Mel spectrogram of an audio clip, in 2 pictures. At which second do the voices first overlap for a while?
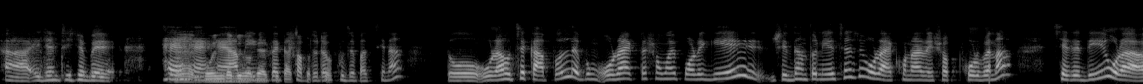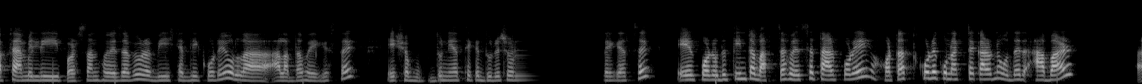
2 s

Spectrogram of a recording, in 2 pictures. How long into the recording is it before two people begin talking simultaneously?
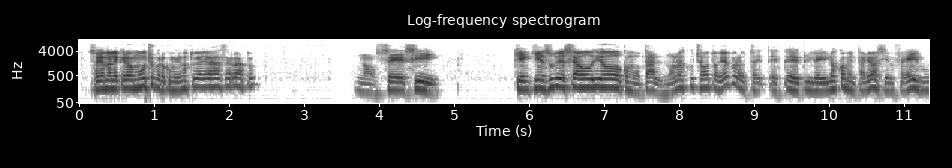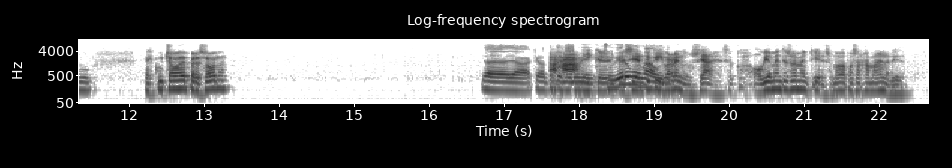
18 s

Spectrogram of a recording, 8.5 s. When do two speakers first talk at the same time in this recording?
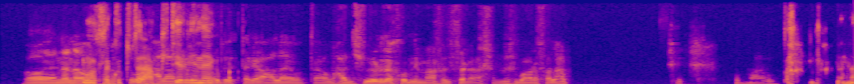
1 s

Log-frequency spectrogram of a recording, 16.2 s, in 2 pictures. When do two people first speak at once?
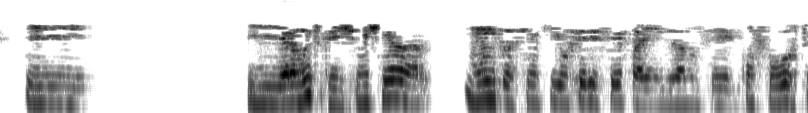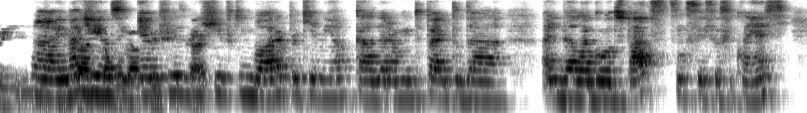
8 s

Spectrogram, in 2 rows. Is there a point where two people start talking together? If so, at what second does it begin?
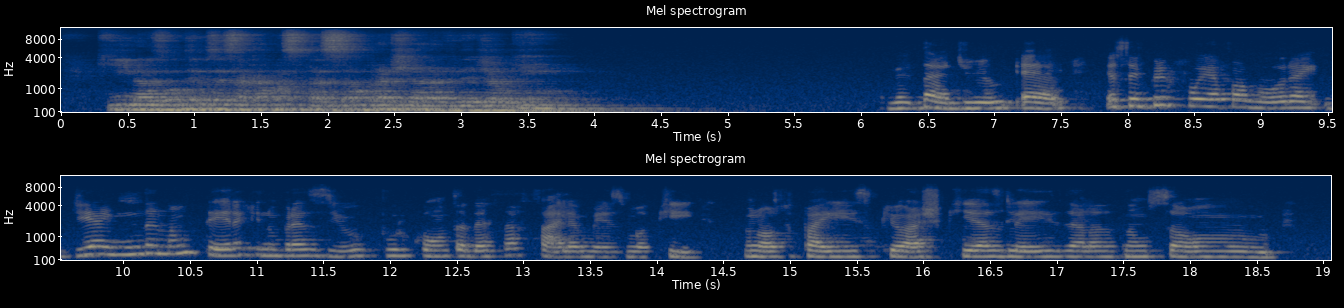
none

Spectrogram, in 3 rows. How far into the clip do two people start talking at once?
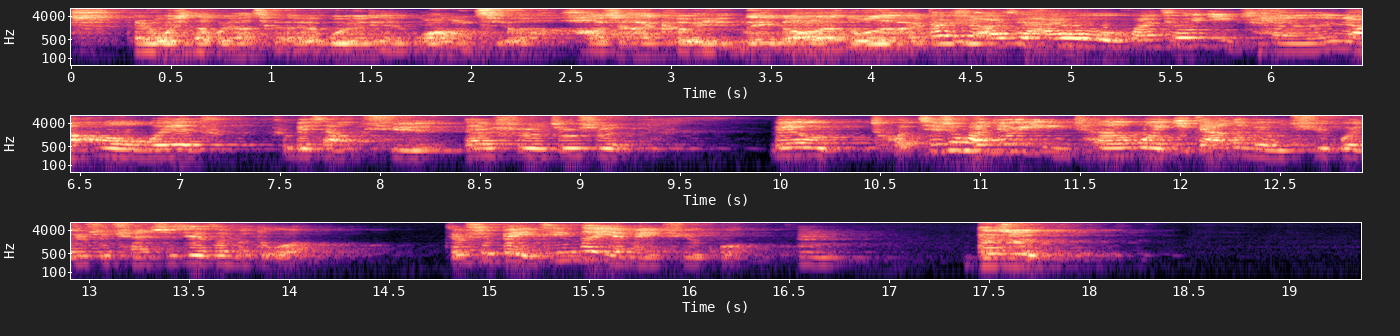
4 s

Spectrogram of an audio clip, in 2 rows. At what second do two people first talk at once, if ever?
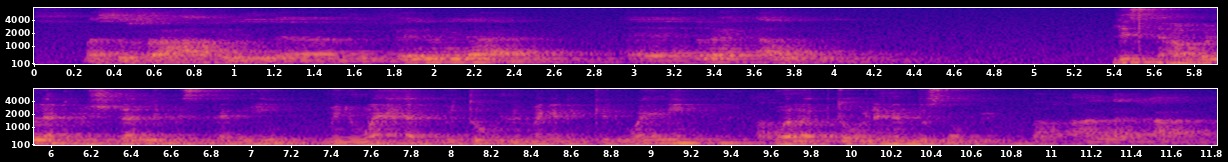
none

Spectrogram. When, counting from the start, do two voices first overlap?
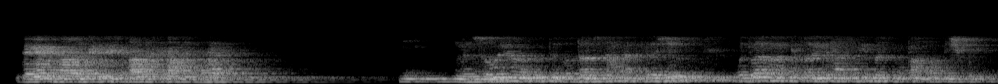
none

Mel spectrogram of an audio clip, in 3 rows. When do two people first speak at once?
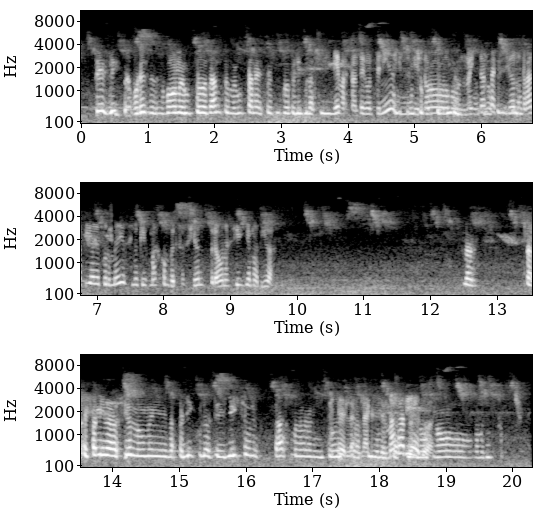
5 s

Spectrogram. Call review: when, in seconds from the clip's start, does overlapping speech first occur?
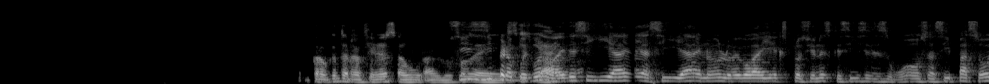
5 s

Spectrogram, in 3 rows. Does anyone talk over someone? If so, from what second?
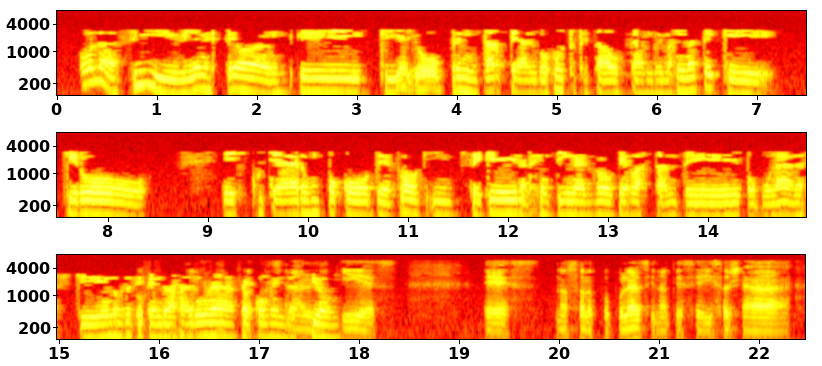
16 s

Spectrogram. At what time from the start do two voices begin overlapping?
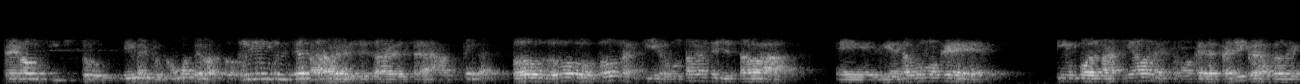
2 s

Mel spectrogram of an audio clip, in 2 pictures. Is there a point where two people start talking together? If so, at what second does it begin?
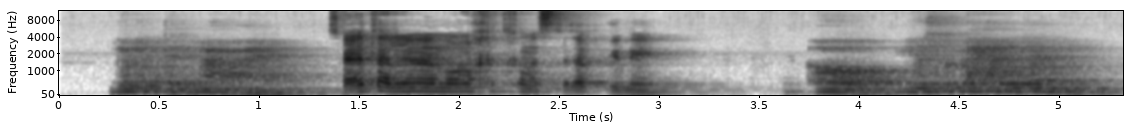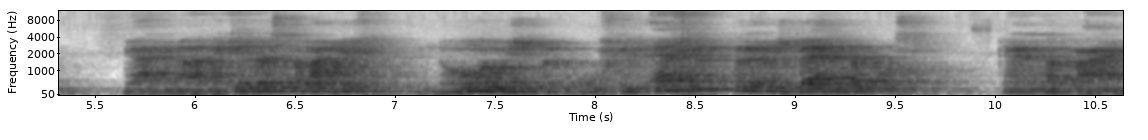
none

